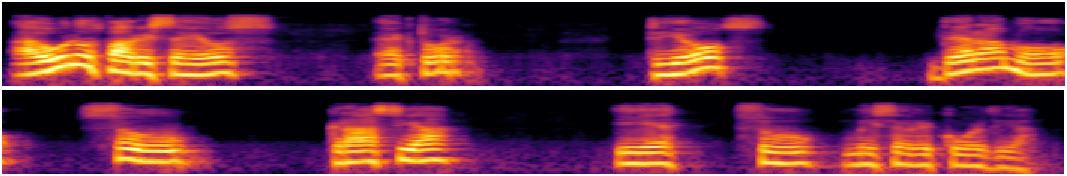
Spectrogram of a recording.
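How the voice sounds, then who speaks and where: A man's voice: a little high, extremely slow, pauses often, a little mellow. A man giving a seminary Bible lecture, calling his listeners brothers, asking them rhetorical questions and often restarting words mid-sentence. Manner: asks the class rhetorical questions.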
